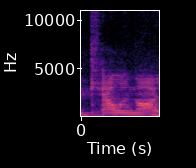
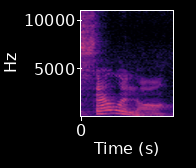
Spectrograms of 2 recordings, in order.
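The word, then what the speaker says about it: Celanawe: Only a small group knows the Kalina is Black Axe. And also, I found that funny when they returned with him. Someone said, "Oh, so that's how you pronounce his name. I thought it was Selena."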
